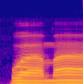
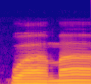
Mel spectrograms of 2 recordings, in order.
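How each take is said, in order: The two takes are said the same way.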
